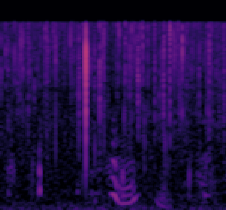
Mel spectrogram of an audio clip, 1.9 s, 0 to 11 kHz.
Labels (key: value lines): label: biophony, cascading saw
recorder: SoundTrap 600 or HydroMoth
